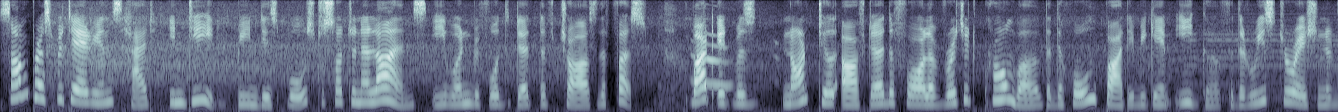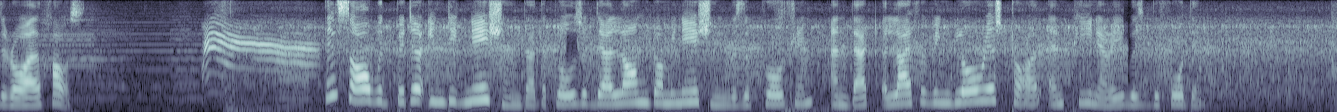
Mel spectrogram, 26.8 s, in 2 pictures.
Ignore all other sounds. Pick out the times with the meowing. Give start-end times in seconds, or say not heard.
6.5-7.8, 15.3-16.6.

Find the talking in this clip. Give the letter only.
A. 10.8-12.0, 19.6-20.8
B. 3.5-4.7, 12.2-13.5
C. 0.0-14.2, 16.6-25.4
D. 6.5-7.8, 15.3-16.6
C.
